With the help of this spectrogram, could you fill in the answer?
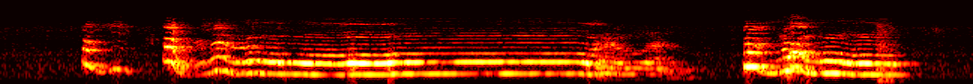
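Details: SHAQ, a Shetland Sheepdog, in his early howling. A short yip opens into a long, even, clear howl lasting about three seconds, followed by a brief break and a rising yelp-howl that ends the clip. The room is otherwise quiet.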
